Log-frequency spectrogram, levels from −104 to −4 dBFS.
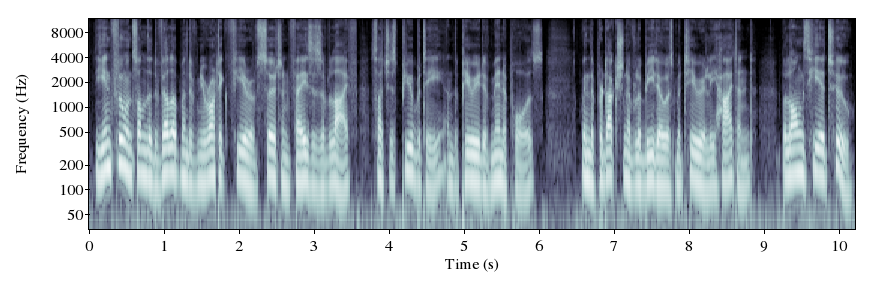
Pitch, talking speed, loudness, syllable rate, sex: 130 Hz, 190 wpm, -18 LUFS, 6.4 syllables/s, male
